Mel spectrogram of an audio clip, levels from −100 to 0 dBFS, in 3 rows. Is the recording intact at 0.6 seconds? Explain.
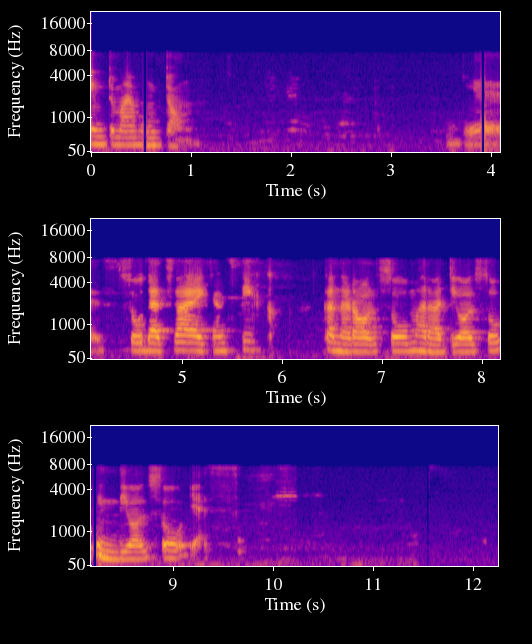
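No. Just after "to my", from 0.52 to 0.65 s, there is packet loss on an ADPCM call: about 40 ms, a couple of packets, drops to hard-edged silence. The decoder's adaptive predictor and step size lose track of the sender's, so the speech resumes slightly distorted before settling.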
